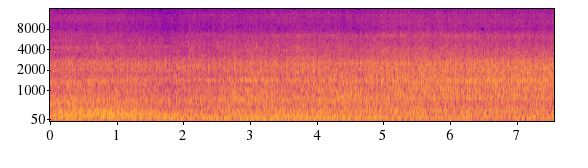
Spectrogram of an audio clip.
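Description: Engine of an International chicken bus, a converted school bus, running steadily as the bus pulls up and idles close by, with road traffic passing.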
